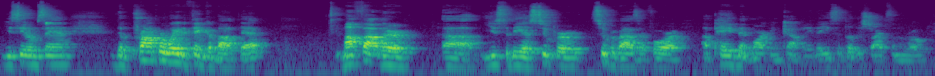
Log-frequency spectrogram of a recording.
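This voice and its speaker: Man in his forties, pastor telling stories, lively laughing delivery, echoey room, a bit off-mic. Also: lowish voice, brisk, recorded from a distance. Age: 40s. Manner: animated storyteller, laughs often, rises sharply for punchlines. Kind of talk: casual interview testimony.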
